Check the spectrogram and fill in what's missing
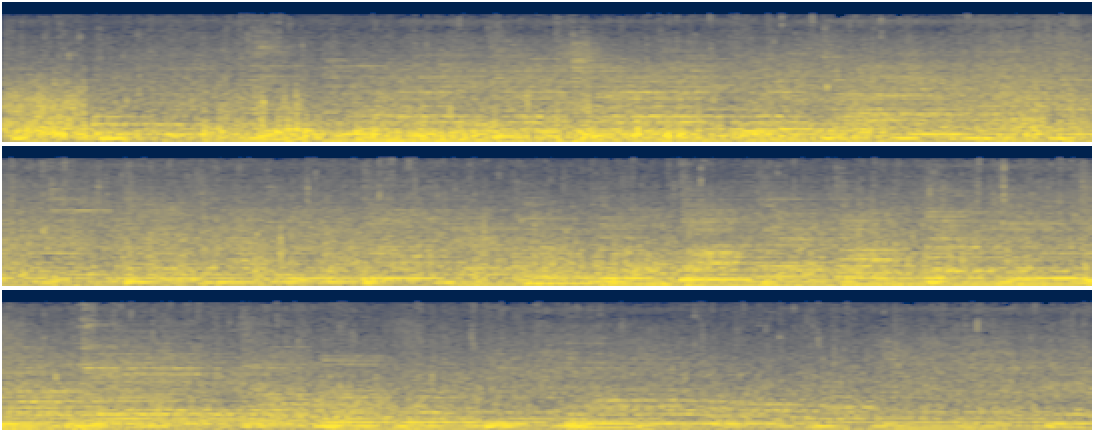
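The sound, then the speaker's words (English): Heavy hurricane rain and wind roar steadily and loudly throughout, a dense, unbroken wash of noise with low droning tones running underneath and no voices. “Just close your eyes. Hear the hurricane, see the water”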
